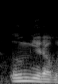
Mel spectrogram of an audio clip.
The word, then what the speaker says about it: Ng: 그리고 이제 그 딥러닝 강의로 굉장히 유명해지신 분이 있는데 NG라고 쓰는 중국계 이제 미국인인데 응이라고 해요. NG라고 쓰는 거는 이제 응이라고 읽습니다.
